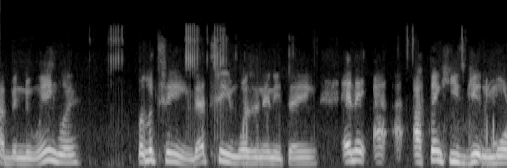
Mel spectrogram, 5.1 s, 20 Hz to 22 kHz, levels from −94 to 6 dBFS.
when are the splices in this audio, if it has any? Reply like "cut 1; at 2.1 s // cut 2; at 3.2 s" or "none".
cut 1; at 1.6 s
